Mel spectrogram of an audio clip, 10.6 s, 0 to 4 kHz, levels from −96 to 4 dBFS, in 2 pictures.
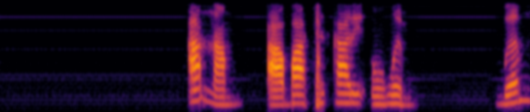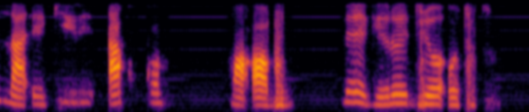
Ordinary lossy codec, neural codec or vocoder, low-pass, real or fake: none; vocoder, 22.05 kHz, 80 mel bands, HiFi-GAN; 3.6 kHz; fake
